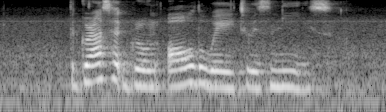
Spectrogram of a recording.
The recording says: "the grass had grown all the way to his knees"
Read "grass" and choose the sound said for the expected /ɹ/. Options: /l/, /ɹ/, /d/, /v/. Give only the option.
/ɹ/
